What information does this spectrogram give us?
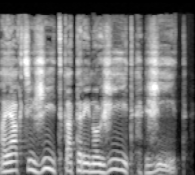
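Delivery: high, loud anguished outcry; desperate cry. A narrator's reading. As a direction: plead desperately for life, pitch climbing. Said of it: "zvolal zoufale". (zoufalý, vysoký křik)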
